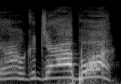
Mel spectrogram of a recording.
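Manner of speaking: hammed-up congratulations; cheering crowd. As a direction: cheer like proud onlookers. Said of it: "they were all telling me".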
